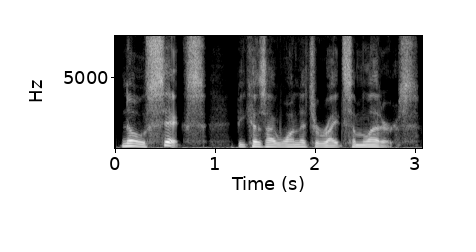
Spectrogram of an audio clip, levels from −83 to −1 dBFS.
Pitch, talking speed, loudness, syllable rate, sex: 130 Hz, 155 wpm, -18 LUFS, 5.3 syllables/s, male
